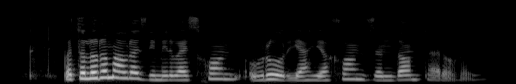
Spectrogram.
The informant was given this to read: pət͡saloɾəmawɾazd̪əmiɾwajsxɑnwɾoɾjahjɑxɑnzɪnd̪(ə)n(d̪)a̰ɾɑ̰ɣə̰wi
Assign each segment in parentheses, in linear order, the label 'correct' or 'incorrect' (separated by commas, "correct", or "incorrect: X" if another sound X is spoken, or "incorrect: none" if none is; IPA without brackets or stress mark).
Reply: incorrect: ɑ, incorrect: t̪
